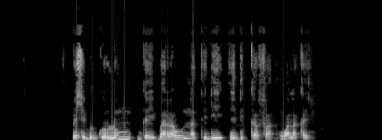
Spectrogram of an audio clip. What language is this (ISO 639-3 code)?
mug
